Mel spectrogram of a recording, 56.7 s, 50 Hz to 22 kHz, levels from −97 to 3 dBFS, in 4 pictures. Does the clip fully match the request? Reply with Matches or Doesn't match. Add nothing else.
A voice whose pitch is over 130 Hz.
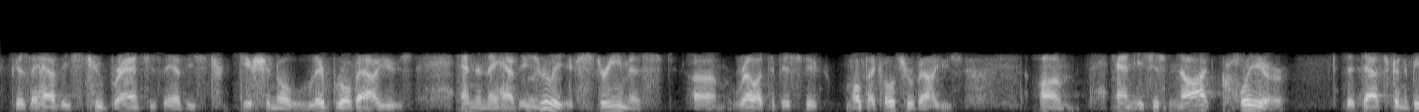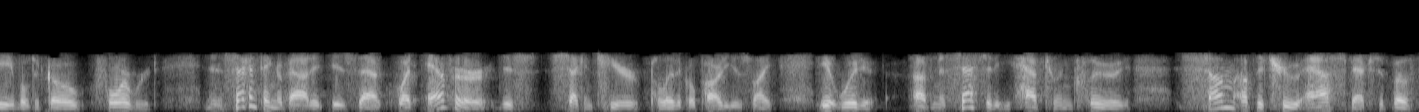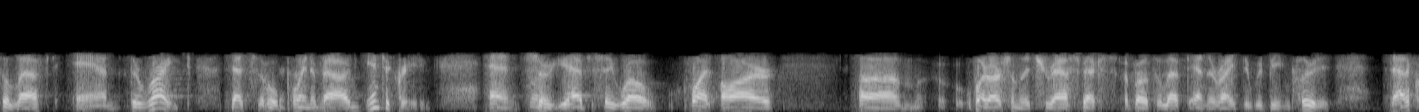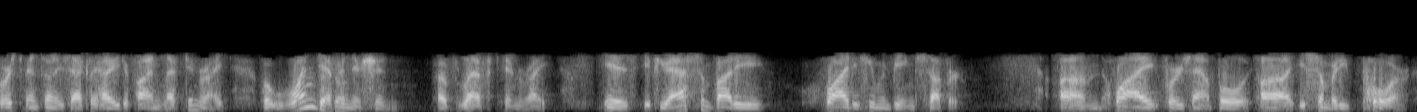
Doesn't match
